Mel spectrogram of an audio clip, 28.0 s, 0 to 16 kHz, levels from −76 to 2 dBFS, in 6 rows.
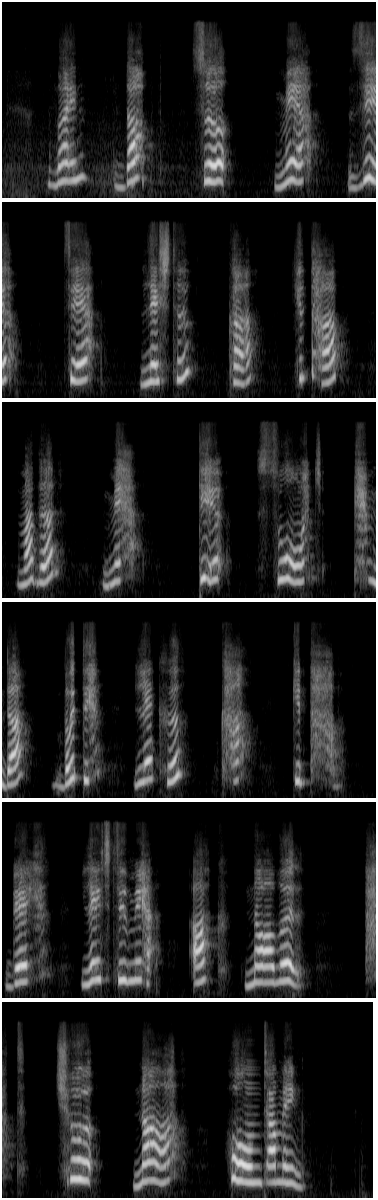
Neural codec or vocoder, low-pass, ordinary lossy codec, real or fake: codec, 16 kHz in and 24 kHz out, 0.6 kbps, FocalCodec, streaming, 2048 codes; 10.8 kHz; none; fake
